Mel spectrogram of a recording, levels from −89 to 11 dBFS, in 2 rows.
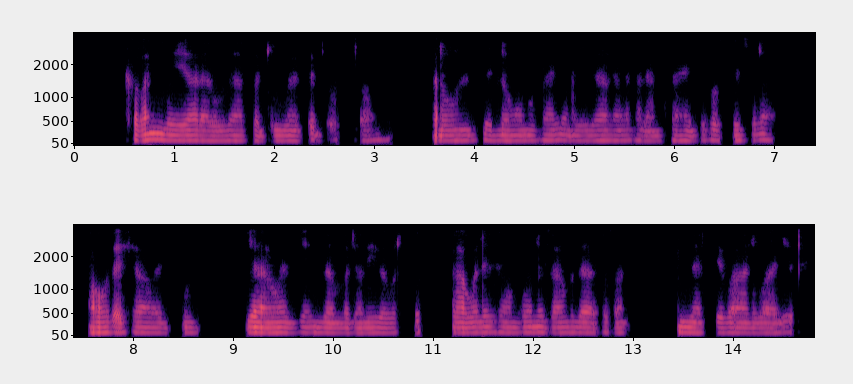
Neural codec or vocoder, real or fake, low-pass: codec, 24 kHz, 0.9 kbps, WavTokenizer, medium speech release version 1; fake; 3.6 kHz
